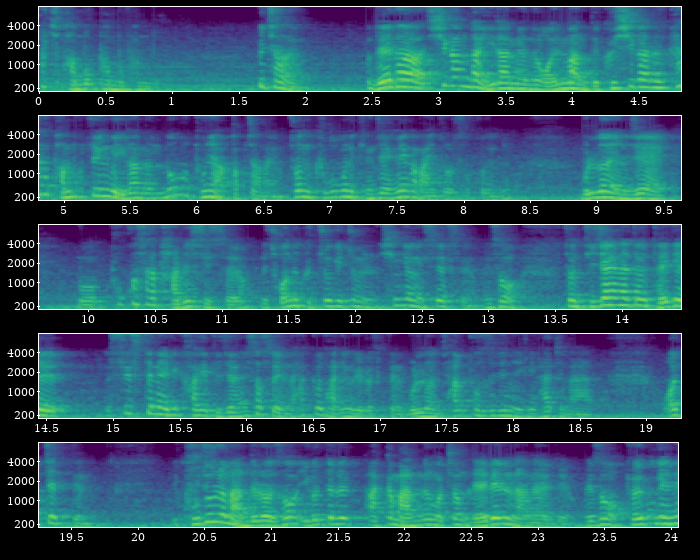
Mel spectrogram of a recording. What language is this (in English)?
Korean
